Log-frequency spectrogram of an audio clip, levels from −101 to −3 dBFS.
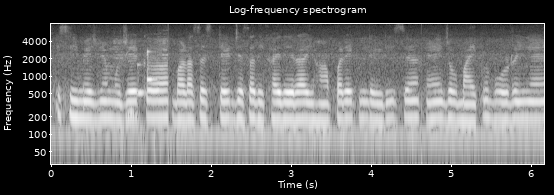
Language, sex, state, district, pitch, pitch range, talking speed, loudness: Hindi, female, Bihar, Bhagalpur, 180 Hz, 175-185 Hz, 235 wpm, -16 LUFS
